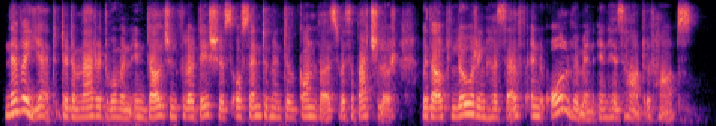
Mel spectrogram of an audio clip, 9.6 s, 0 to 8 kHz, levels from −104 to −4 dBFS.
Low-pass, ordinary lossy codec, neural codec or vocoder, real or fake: 7.2 kHz; Opus, 24 kbps; none; real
